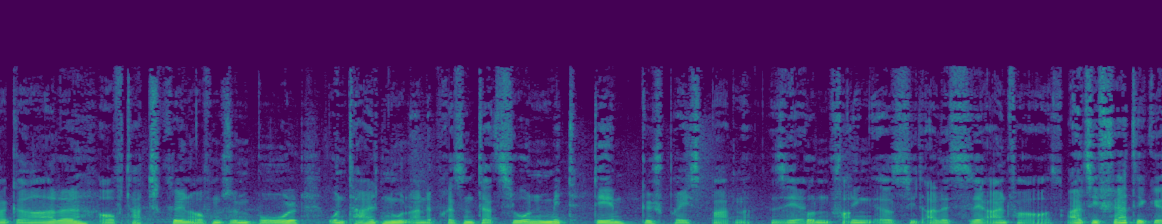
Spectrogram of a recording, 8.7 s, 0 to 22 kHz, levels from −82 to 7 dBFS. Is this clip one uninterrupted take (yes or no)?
no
